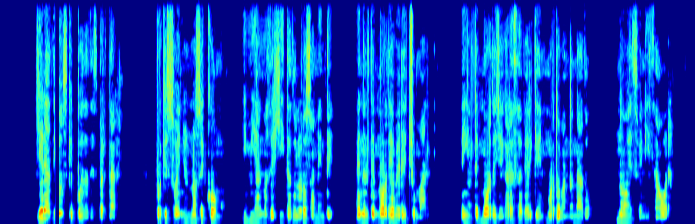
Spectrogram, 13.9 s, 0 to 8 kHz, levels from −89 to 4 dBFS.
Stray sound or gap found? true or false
true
